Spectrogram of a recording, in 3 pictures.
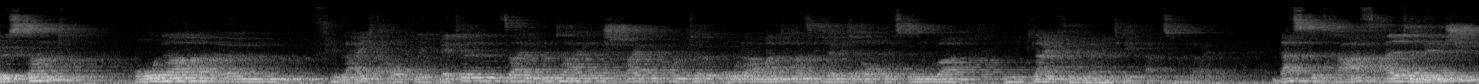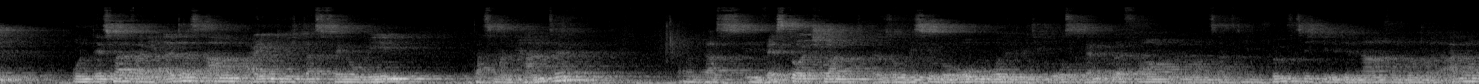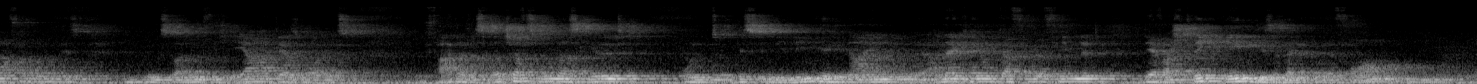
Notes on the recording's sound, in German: Aufgenommen auf einer Veranstaltung des DGB-Kreisverbands Esslingen-Göppingen.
